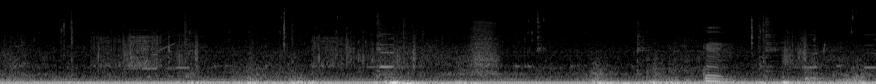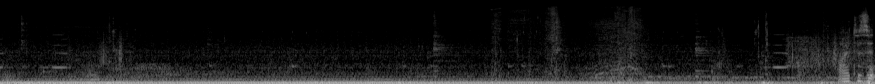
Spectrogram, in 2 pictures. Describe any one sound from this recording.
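A motion tracker beeps softly.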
